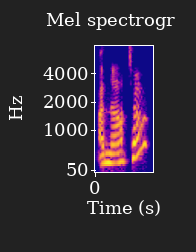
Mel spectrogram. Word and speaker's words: Anahata: ana anata right how do you say it anata anata yeah anata and the color frequency of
